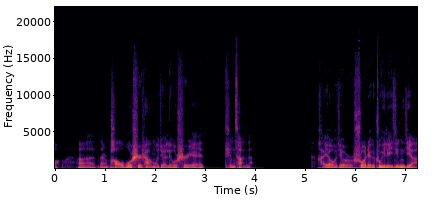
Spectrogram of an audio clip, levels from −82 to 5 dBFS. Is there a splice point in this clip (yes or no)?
no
